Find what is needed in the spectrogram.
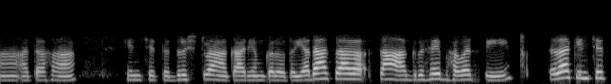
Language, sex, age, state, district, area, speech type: Sanskrit, female, 30-45, Karnataka, Bangalore Urban, urban, conversation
